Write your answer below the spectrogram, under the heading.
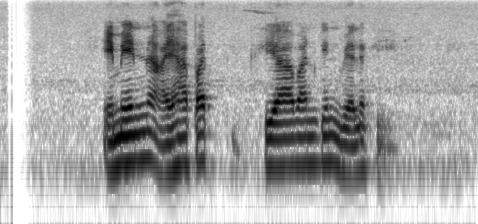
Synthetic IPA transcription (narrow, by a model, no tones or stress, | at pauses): emennəajɦapat̪̚kʰijaːʋanɡenʋæləkḭː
